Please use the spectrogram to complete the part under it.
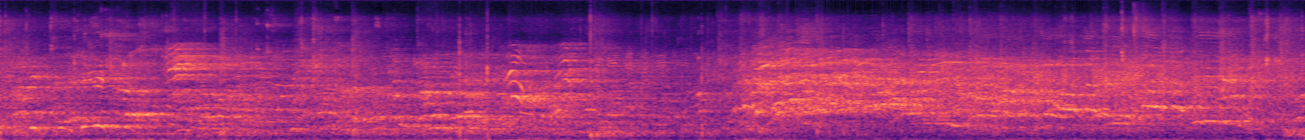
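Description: Children shout and call out in an echoing indoor hall.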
